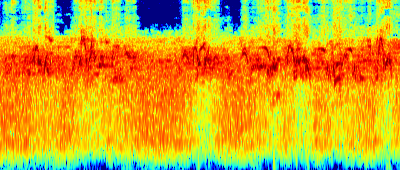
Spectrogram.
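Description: Sparrows chirping together in a dense, steady chatter of short, bright, high chirps that overlap without a break, like a busy flock.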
